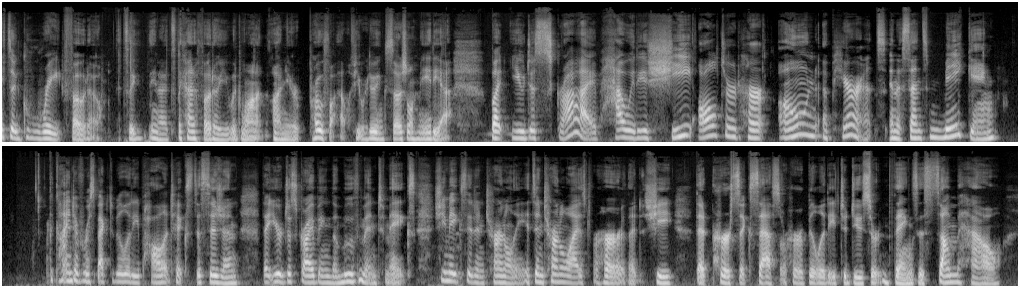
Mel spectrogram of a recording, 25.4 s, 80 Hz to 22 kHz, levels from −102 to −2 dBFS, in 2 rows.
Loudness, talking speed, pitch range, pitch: -24 LUFS, 175 wpm, 180-215 Hz, 200 Hz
